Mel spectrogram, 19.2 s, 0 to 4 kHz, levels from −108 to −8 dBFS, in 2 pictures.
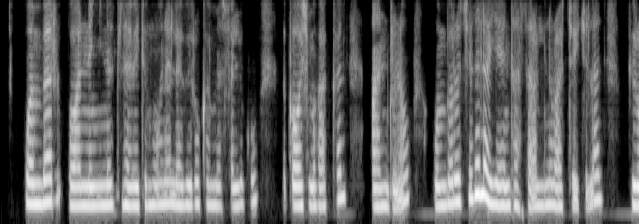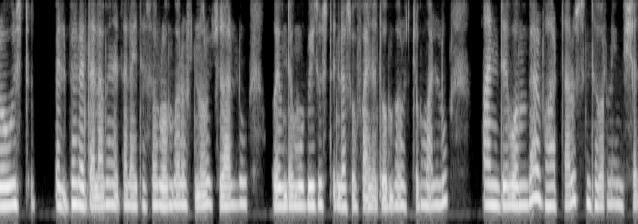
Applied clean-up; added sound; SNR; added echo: neural mask model Resemble Enhance denoiser.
